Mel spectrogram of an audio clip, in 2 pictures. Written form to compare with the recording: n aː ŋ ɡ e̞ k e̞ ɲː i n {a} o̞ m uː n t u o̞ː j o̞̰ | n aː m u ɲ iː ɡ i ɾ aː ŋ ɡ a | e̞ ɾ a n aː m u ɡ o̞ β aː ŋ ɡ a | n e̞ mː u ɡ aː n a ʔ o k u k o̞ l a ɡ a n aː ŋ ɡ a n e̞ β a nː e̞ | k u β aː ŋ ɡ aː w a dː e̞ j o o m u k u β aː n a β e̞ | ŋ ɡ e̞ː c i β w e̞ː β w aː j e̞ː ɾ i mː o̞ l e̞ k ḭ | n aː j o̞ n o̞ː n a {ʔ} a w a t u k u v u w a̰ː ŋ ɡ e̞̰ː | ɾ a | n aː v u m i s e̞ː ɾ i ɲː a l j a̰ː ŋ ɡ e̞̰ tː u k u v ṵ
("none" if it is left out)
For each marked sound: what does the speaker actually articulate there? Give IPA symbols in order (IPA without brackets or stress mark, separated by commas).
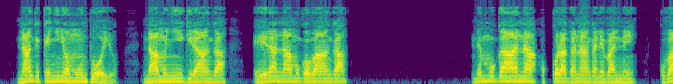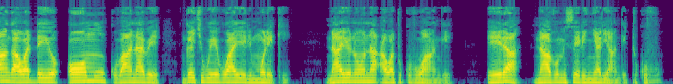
i, ʔ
